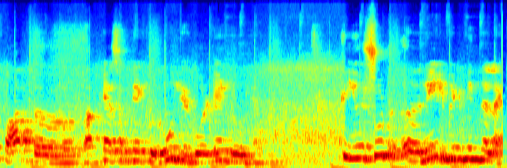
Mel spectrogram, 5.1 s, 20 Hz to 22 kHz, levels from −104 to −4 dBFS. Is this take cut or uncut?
uncut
